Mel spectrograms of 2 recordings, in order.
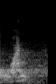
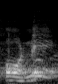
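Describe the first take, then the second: First: The word is said as 'wan'. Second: The word is sounded out as spelled. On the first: This is how the word is actually read. "dibaca one" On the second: This is how the word is written. "one dibaca"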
